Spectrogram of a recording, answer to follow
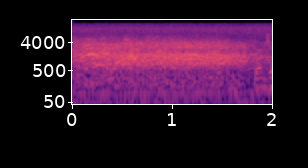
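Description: Studio audience laughing, a dense crowd laugh that starts suddenly and dies away near the end, as a man begins to speak.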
